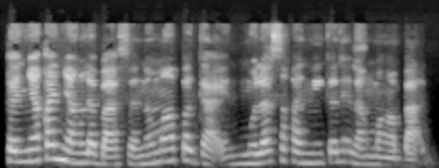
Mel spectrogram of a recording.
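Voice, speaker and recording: A woman's voice: on the high side, brisk, a little mellow, no room sound. Filipino woman narrator, close and dry. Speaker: narrator reading stage directions. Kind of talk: scripted narration in a dramatic reading.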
